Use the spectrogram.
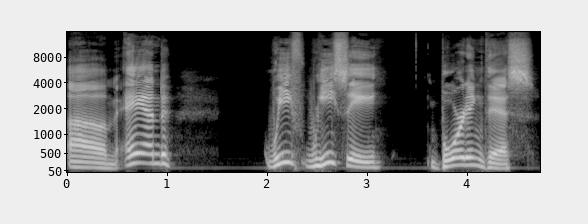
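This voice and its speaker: A man's voice: on the high side, big pitch swings, extremely slow, fairly bright tone, no room sound, studio quality. A man hosting as game master, chatting casually and narrating a game scene with enthusiasm. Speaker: game master and podcast host.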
